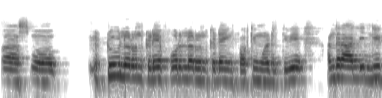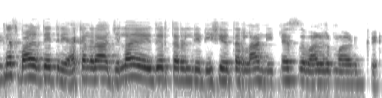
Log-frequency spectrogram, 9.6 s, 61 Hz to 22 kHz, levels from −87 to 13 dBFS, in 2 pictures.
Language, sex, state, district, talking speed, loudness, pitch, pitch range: Kannada, male, Karnataka, Bijapur, 180 wpm, -16 LUFS, 185 Hz, 170-200 Hz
